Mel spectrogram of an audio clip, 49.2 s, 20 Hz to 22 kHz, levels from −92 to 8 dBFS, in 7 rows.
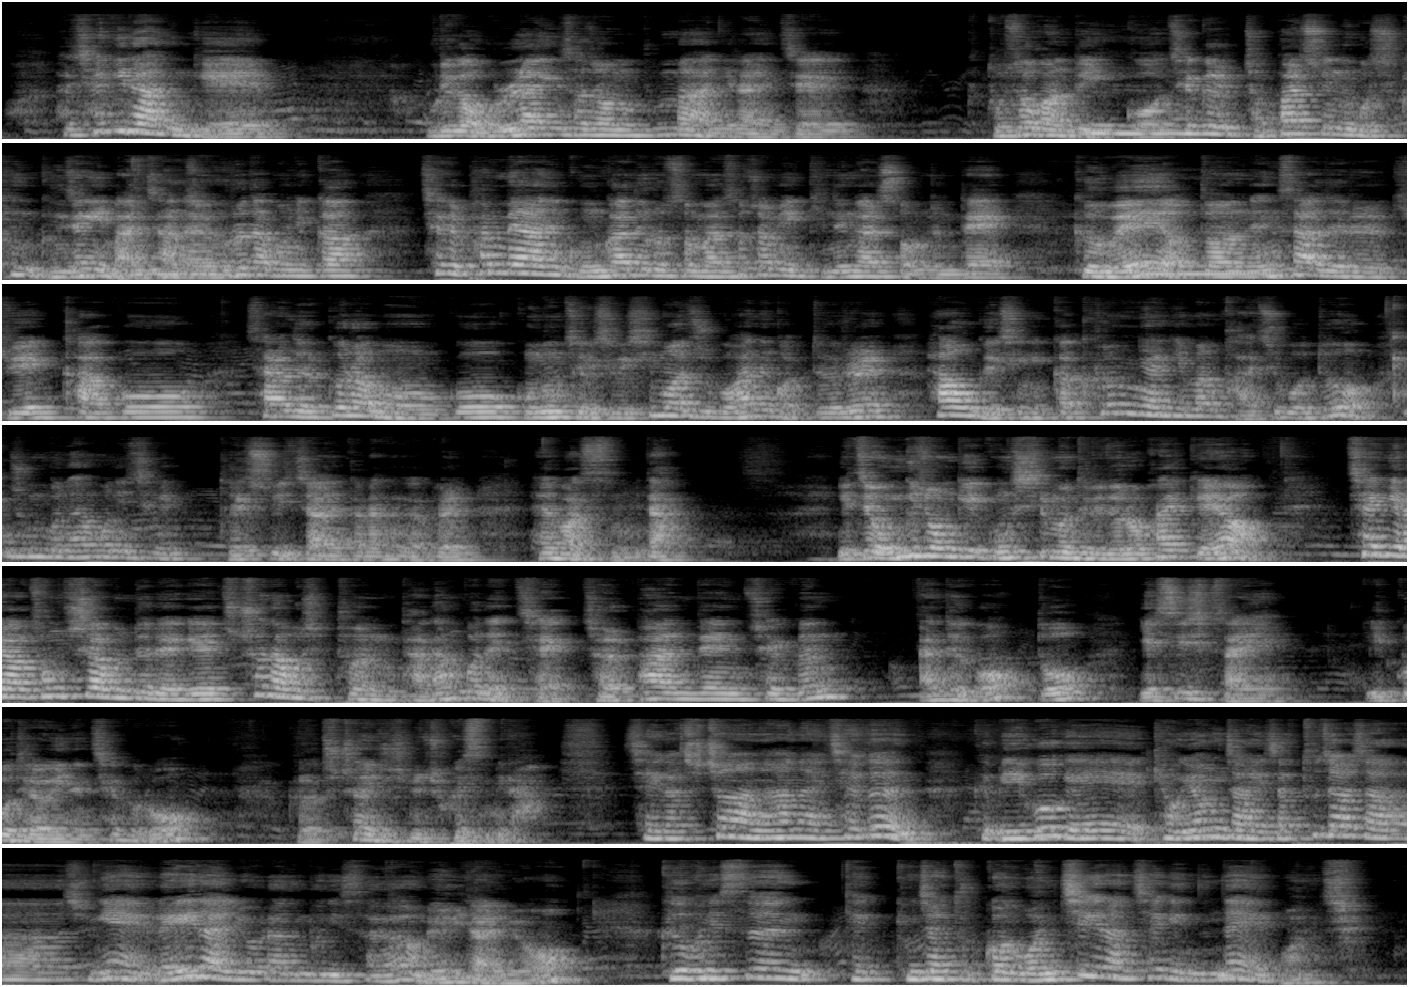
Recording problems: off-mic speech; far
room echo; slight; dies away in 0.3 s
voice in the background; faint; throughout; 30 dB below the speech

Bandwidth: 15 kHz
